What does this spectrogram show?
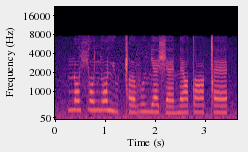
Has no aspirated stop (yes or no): yes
